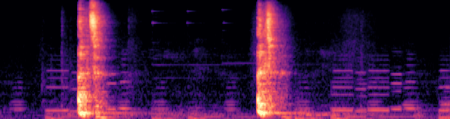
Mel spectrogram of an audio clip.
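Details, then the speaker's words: Two sharp, explosive sneezes with soft background music, presented as a weird, rude-style sneeze in a compilation of exaggerated sneezes. "ये भी बहुत बड़ी बदतहजीबी है कि लोग किस अंदाज में अपने चेहरे को बिगाड़ बिगाड़ कर छींकते हैं।"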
